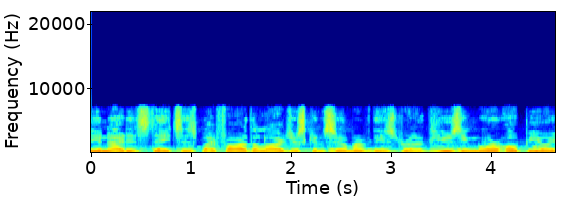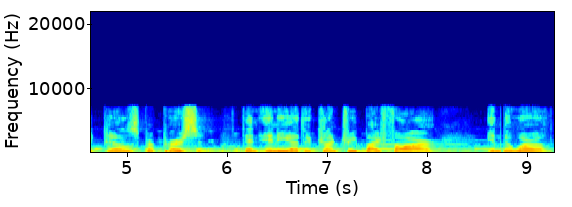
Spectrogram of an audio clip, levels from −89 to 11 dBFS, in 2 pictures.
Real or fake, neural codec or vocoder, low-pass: real; none; 7.2 kHz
